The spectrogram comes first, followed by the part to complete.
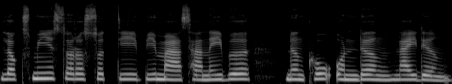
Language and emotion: Bodo, neutral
